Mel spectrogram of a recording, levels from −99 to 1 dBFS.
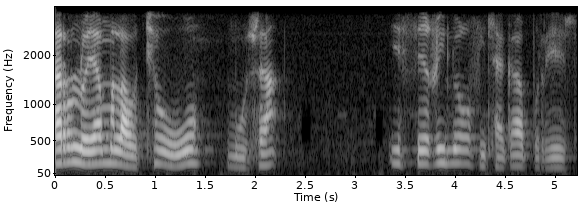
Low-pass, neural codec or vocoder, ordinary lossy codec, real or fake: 3.6 kHz; none; none; real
